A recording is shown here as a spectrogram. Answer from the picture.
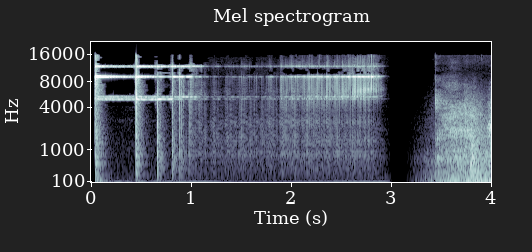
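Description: A bright, high metallic chime effect over an intro title card: a loud ring at the start followed by several quick pings within the first second, dying away, then a fainter shimmer around two to three seconds in.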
